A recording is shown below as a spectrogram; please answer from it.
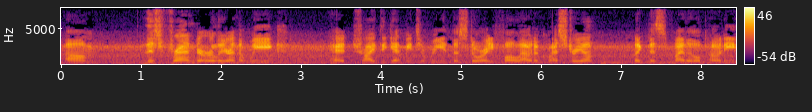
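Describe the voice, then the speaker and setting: A man speaks fairly slowly with ordinary pitch variation while noticeable background noise carries on. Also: medium pitch for a man. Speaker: webcomic artist. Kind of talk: casual vlog while driving.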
